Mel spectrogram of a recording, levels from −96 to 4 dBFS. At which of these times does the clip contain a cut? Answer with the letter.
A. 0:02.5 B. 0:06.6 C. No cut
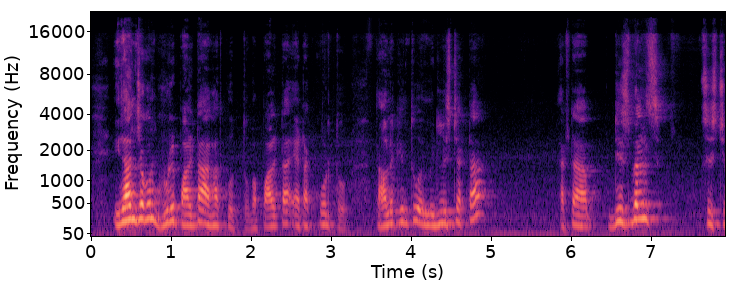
C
